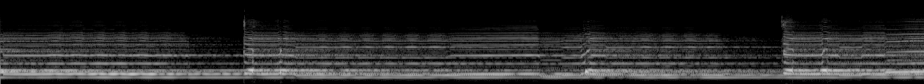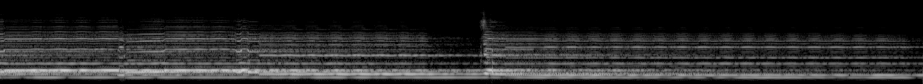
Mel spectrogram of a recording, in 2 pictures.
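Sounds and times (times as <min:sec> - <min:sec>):
drone flute in E with reverb: 0:00.0 - 0:18.4.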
